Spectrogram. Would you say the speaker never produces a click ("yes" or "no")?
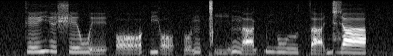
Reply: no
